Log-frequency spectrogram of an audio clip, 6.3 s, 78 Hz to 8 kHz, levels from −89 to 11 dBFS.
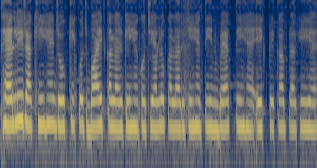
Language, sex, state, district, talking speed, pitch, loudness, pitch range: Hindi, female, Bihar, Jahanabad, 200 wpm, 245 Hz, -17 LUFS, 240-255 Hz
